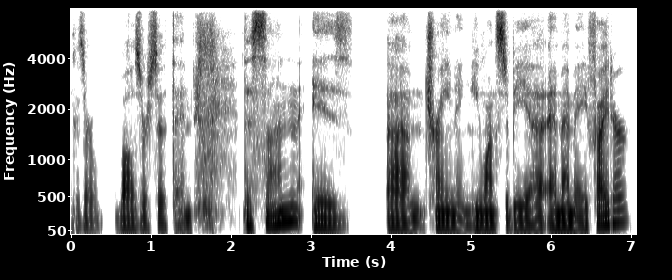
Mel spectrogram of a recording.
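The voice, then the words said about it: Whispering. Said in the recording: “here I am whispering”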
